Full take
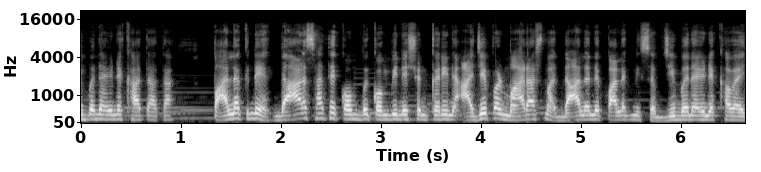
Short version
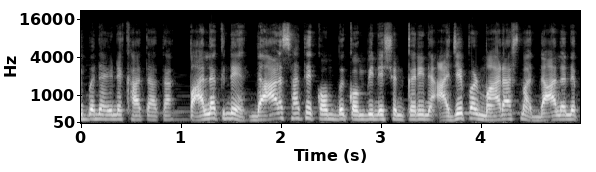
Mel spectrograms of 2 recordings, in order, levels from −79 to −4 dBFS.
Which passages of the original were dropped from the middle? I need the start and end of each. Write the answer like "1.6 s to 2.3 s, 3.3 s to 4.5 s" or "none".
0.9 s to 1.1 s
